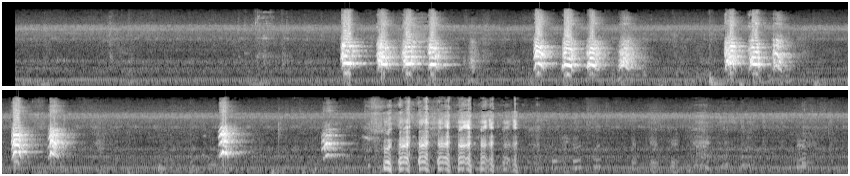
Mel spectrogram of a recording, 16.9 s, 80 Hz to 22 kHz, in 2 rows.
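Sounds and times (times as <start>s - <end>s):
steady low hum: 0.2s - 16.9s
small dog yapping: 3.4s - 6.5s, 7.2s - 8.0s, 8.6s - 9.3s, 10.6s - 11.0s, 11.6s - 12.1s.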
